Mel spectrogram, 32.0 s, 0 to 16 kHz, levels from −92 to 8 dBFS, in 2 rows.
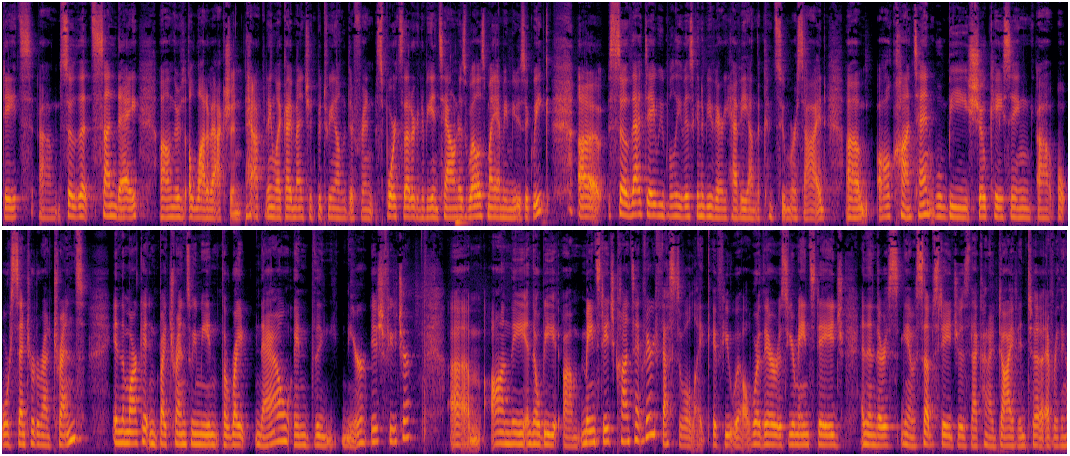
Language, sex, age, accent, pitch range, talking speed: English, female, 20-39, American, 150-175 Hz, 205 wpm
